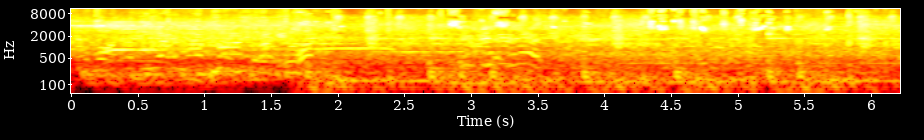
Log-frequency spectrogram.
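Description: Basketball game court sound: a basketball bouncing on the hardwood as it is dribbled, with short sneaker squeaks, over steady arena crowd noise.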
